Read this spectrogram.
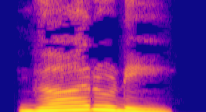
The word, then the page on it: ಗಾರುಡಿ: gāruḍi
